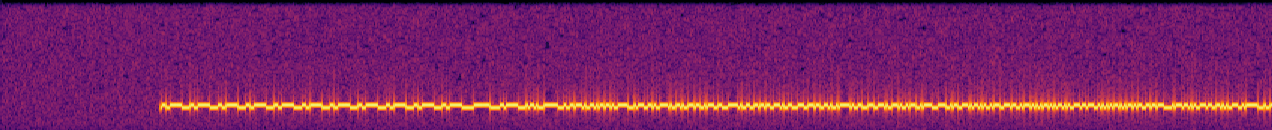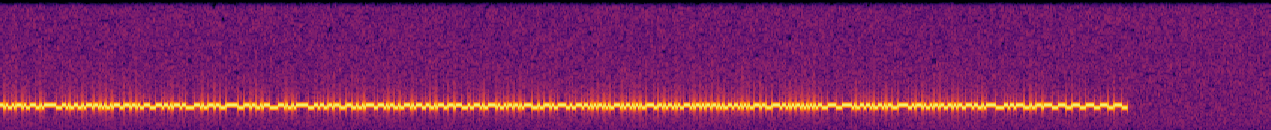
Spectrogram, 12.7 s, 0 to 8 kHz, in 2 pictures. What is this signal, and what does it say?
NAVTEX (SITOR-B), 100 baud, 170 Hz shift, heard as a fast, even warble, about 1500 Hz centre. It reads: ALLUSIONS TO THE RECENT BATTLE OF ACTIUM HAVE BEEN PROPOSED.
